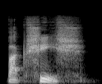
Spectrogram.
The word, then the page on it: baksheesh: British English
